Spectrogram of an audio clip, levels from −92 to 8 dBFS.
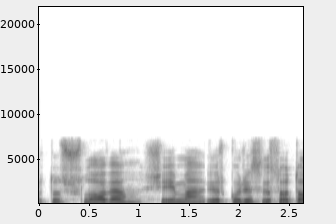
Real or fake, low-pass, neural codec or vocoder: real; 7.2 kHz; none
